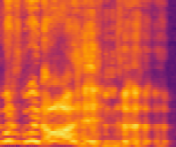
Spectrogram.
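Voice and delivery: high, loud wail breaking into laughter; helpless, incredulous laughing shout; laughing bewilderment. Retold or imitated. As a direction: cry it out slowly, then crack up. Retelling own bafflement at plot.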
